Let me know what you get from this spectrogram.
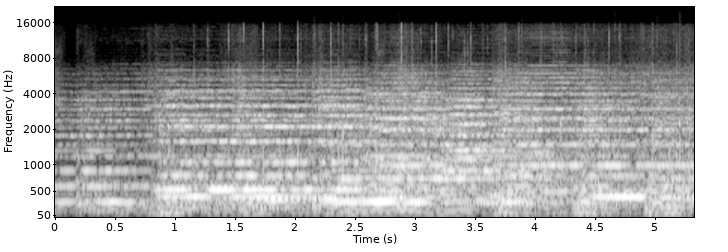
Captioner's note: audience applauding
